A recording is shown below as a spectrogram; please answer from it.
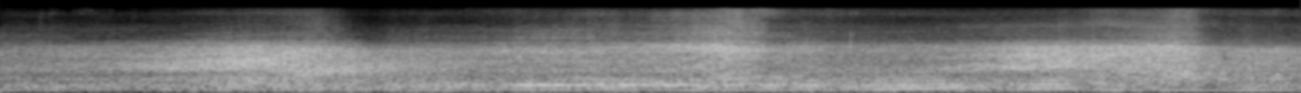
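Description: New Massey Ferguson tractor being driven onto a large trailer for loading at Madurai, Tamil Nadu, its engine rising and falling in steady swells of revving over a broad noisy wash.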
